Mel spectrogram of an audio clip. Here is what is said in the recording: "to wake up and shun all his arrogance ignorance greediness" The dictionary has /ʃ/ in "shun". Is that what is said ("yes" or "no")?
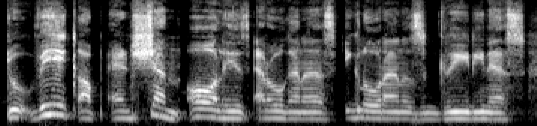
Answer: yes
